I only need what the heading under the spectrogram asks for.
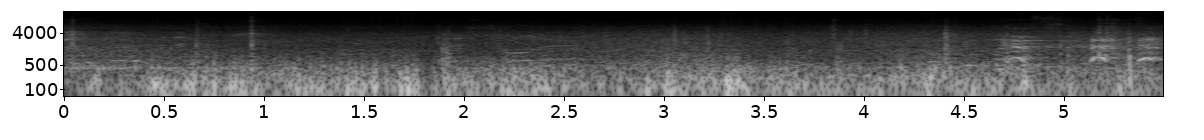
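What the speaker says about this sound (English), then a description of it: "It's really windy, it's quite hard to deal with." Strong gusty wind buffeting the microphone outdoors, loud, steady and roaring across the whole stretch, with faint higher whistles near the end.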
